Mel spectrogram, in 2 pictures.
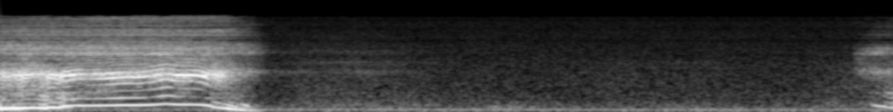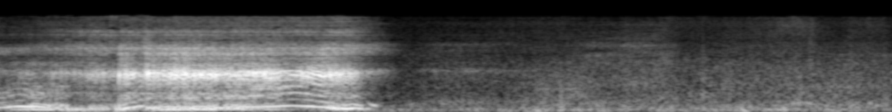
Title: Really bad snoring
